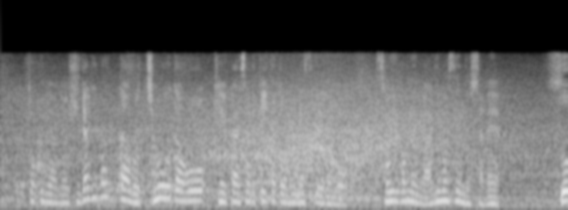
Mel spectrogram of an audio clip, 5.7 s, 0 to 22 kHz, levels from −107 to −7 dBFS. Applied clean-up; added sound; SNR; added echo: none; Car passing by; 6 dB; none.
